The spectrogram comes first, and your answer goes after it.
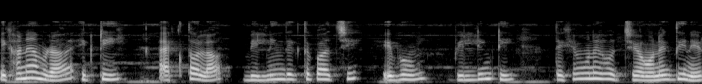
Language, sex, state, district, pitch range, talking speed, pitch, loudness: Bengali, female, West Bengal, Purulia, 200-245 Hz, 130 wpm, 220 Hz, -16 LUFS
